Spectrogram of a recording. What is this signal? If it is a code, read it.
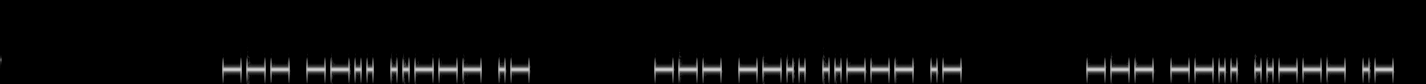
Morse code, heard as a keyed tone, about 20 wpm, 700 Hz. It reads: OZ2A OZ2A OZ2A
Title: DXCC-100 Call Signs - 4 Characters - Repeated 3x - 20wpm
